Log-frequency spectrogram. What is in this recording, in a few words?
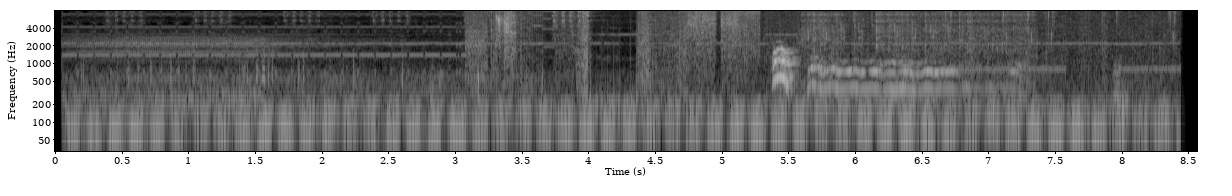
Scared glep; smilingfriends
